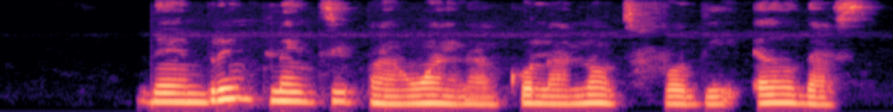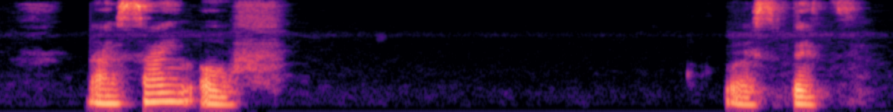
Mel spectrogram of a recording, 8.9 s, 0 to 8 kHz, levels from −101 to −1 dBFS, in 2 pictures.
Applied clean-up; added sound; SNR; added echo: none; none; none; none.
